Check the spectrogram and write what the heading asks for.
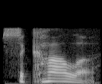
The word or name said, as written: cicala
